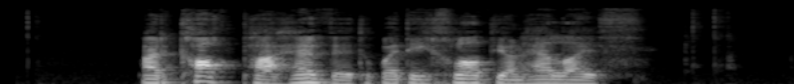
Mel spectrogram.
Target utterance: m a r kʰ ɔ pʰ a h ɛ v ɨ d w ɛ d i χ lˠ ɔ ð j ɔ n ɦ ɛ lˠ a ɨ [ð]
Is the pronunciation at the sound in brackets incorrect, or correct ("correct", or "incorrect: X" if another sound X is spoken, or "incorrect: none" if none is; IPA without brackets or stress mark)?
incorrect: θ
